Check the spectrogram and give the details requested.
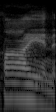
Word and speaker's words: buying: the pronunciation I'm not buying it because it's such a casual expression the g at the end of buying is typically not pronounced like Americans reduce the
